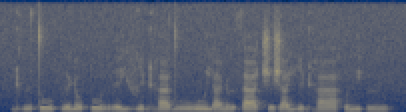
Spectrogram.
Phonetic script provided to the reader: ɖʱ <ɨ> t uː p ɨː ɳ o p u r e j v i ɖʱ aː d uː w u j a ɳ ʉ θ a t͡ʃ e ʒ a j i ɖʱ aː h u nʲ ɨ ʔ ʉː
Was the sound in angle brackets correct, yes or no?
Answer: no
